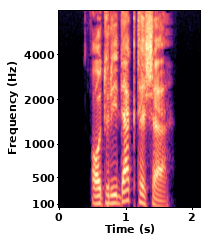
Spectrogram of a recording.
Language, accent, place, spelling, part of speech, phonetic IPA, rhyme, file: German, Germany, Berlin, autodidaktischer, adjective, [aʊ̯todiˈdaktɪʃɐ], -aktɪʃɐ, De-autodidaktischer.ogg
- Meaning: inflection of autodidaktisch: 1. strong/mixed nominative masculine singular 2. strong genitive/dative feminine singular 3. strong genitive plural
